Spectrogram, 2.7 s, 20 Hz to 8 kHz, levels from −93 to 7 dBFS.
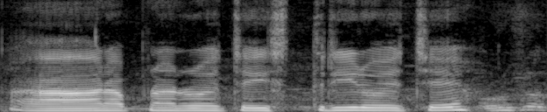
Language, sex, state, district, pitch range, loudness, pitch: Bengali, male, Assam, Hailakandi, 160-180 Hz, -17 LUFS, 165 Hz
